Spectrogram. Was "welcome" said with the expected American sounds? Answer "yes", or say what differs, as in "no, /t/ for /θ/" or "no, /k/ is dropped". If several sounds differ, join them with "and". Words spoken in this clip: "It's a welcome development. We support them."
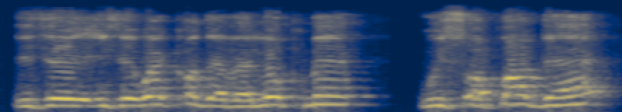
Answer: no, /l/ is dropped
